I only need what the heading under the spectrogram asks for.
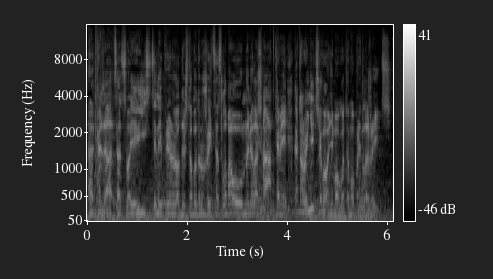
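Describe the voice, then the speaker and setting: An actor playing a huge, contemptuous demon centaur in a dubbed cartoon, with a menacing, theatrical manner. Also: male voice, sits high, fairly even intonation, fast, gravelly. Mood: scornful. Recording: loud music under the voice.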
